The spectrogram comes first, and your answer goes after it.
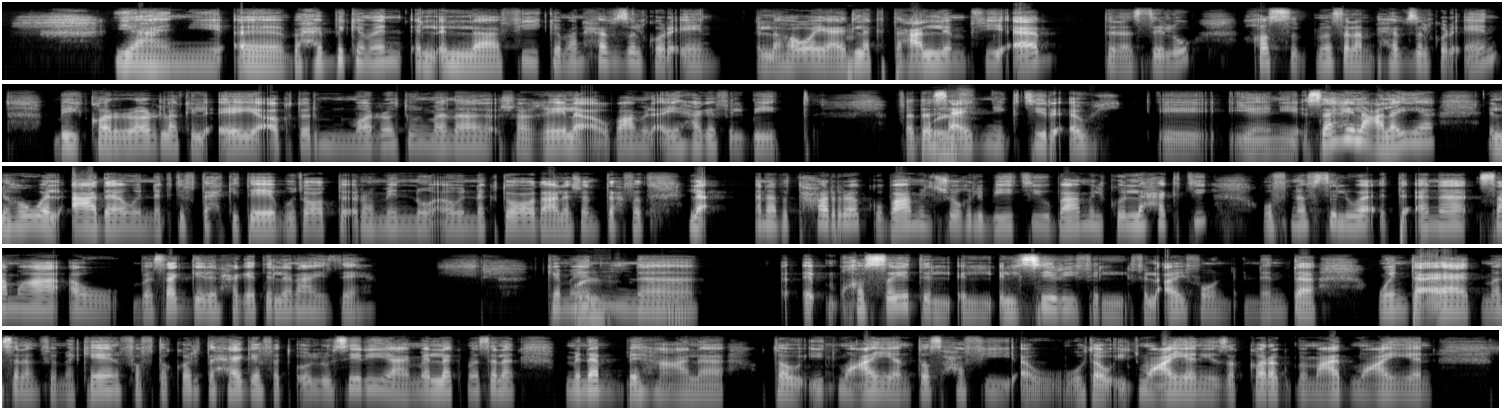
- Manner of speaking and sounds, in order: in English: "App"
- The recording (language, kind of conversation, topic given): Arabic, podcast, إزاي بتستخدم التكنولوجيا عشان تِسهّل تعلّمك كل يوم؟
